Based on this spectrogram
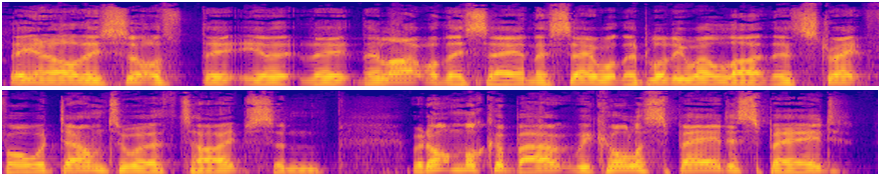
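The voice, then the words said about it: Put-on Yorkshire accent. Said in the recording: “Is that a Yorkshire accent? ... Yeah, it sounds like my granddad.”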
